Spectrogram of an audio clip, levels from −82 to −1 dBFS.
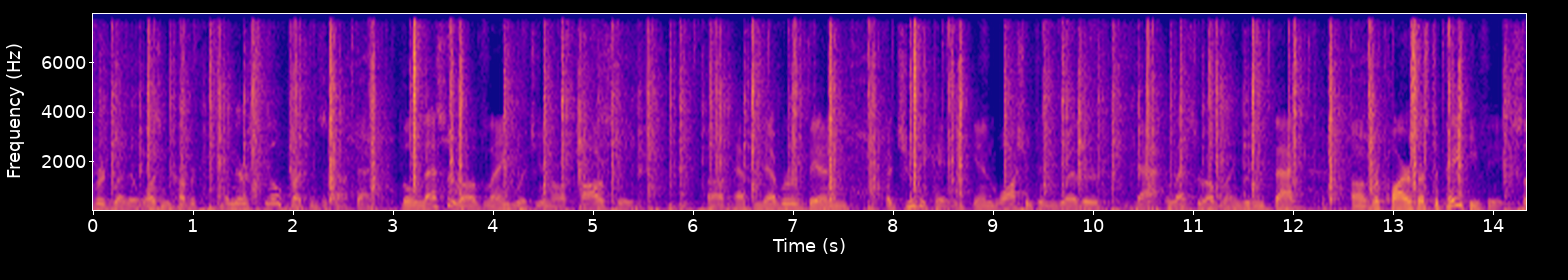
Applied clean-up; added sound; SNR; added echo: none; Dog; -2 dB; none.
